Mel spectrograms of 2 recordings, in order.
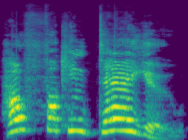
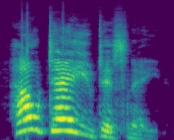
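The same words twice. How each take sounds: First: Loud and drawn out, every word hammered; slower mock outrage. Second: Loud, higher indignant cry at Disney; mock outrage. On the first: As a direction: spit out "How fucking dare you" slowly, leaning hard on "How". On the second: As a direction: hurl it like a betrayed fan. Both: Outraged at Disney casting choice.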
